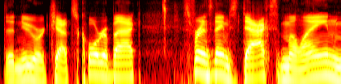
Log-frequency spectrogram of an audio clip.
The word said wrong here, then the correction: Milne: Milane, I don't know how the fuck you pronounce his last name. – Dax Milne. – Milne.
